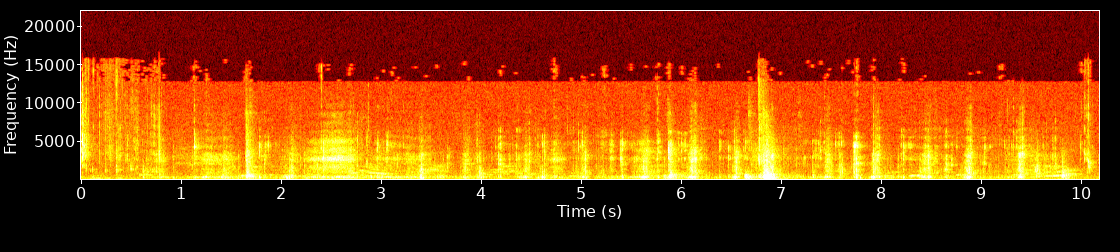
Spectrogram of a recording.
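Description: A person chewing a mouthful of injera with vegetable stews, with faint mouth clicks and smacks throughout. A single louder thump comes about seven seconds in.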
